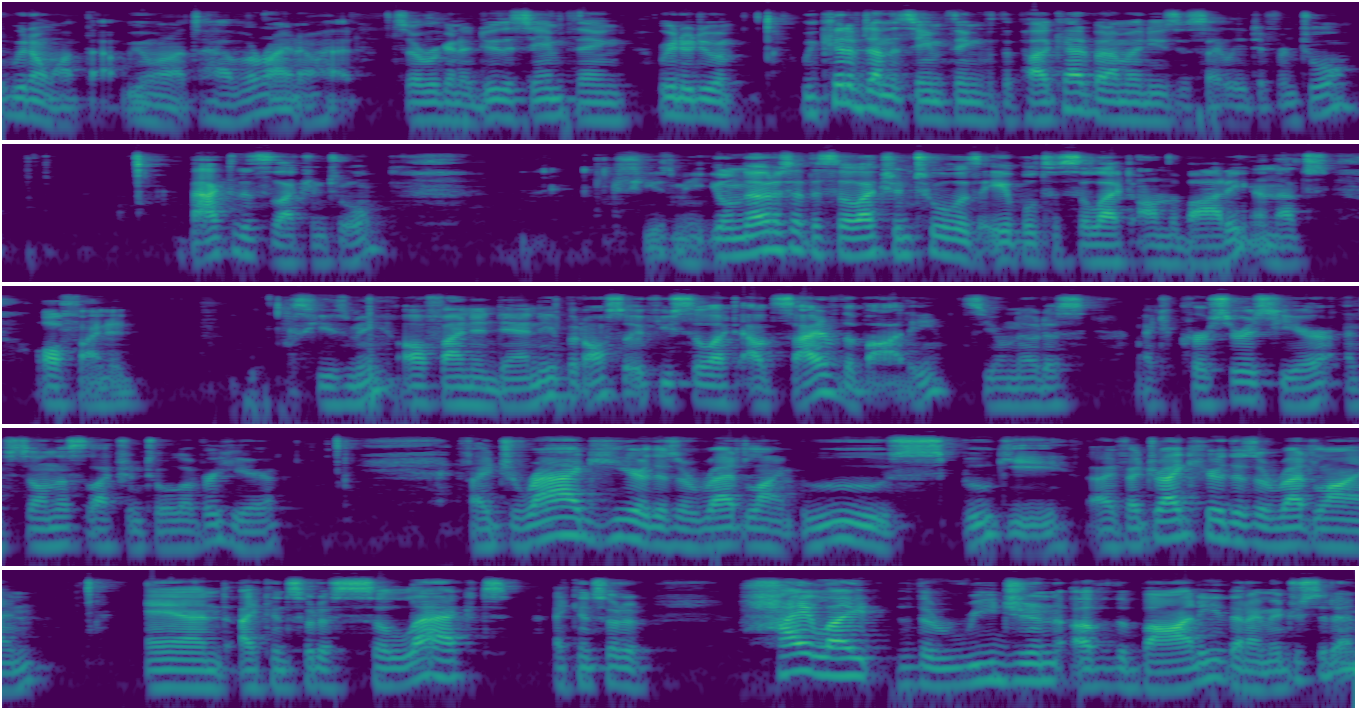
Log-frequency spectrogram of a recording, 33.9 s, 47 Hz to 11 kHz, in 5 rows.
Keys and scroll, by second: 2.8 s, 3.4 Escape, 5.8 typing, 6.9 s, 15.4 Escape, 16.4 s.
